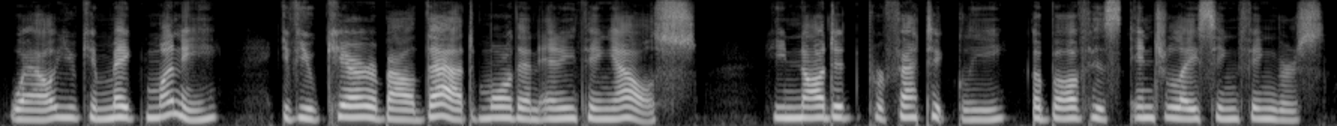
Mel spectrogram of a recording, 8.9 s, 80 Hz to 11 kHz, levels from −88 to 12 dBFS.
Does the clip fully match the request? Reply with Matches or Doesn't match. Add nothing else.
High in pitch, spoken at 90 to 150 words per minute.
Matches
